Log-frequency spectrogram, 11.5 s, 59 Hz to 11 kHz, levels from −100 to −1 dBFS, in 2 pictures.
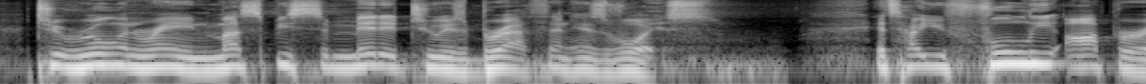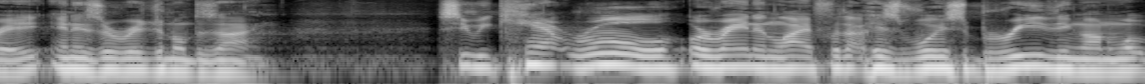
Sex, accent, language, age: male, American, English, 20-39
